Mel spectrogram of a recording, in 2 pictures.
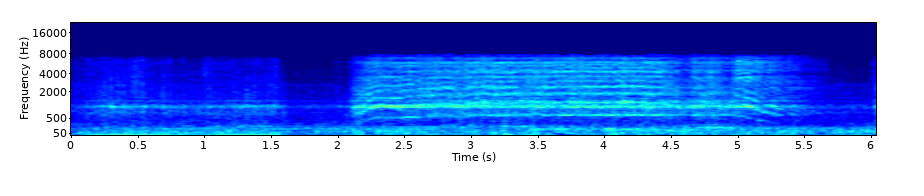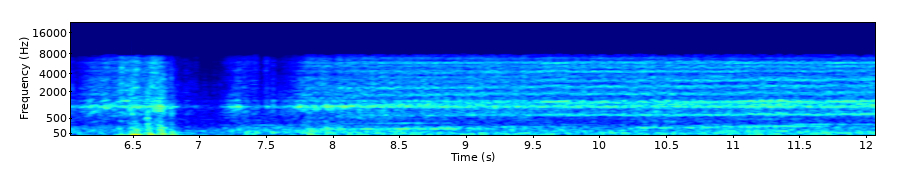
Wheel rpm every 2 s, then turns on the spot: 30, 130, 90, 50, 150, 160.
none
